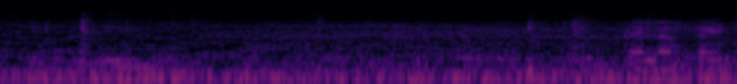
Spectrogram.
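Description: A dove cooing faintly over a low background hum, with a few faint ticks near the end.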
